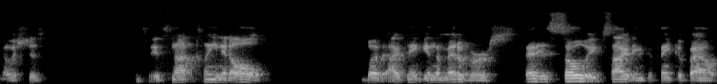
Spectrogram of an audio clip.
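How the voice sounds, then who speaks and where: A man with a Kentucky accent talks at a fairly quick pace with ordinary pitch variation. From US South, rural Kentucky. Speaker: interviewer. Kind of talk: interview. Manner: casual, stammering.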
